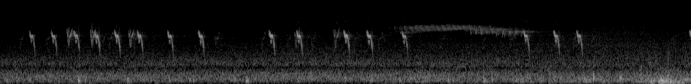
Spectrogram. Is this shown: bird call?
yes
